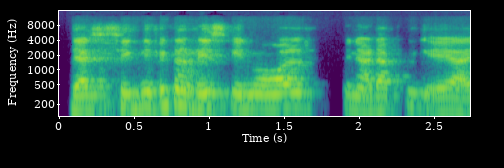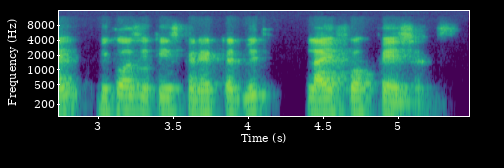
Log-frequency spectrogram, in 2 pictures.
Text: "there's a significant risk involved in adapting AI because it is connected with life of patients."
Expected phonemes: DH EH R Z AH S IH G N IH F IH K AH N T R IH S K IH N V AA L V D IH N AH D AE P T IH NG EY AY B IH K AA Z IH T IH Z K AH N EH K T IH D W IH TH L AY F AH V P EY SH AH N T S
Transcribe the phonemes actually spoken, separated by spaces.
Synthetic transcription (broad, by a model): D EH R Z AH S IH G N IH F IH K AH N T R IH S K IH N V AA L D IH N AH D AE P T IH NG EY AY B IH K AA Z IH T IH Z K AH N EH K T IH D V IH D L AY F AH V P EY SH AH N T S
